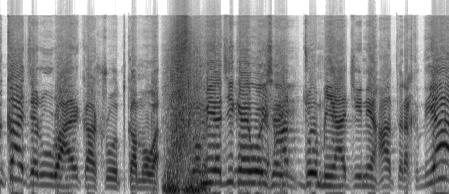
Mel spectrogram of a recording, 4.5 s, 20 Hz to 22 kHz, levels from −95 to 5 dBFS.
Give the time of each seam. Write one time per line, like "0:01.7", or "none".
0:01.8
